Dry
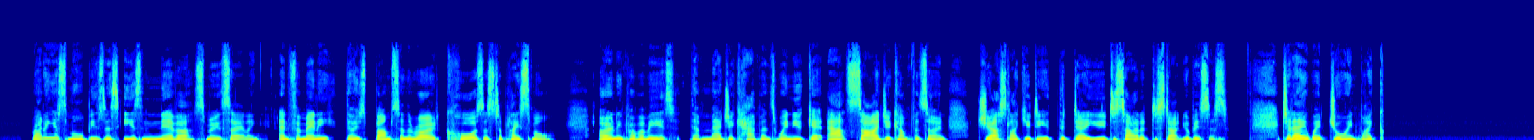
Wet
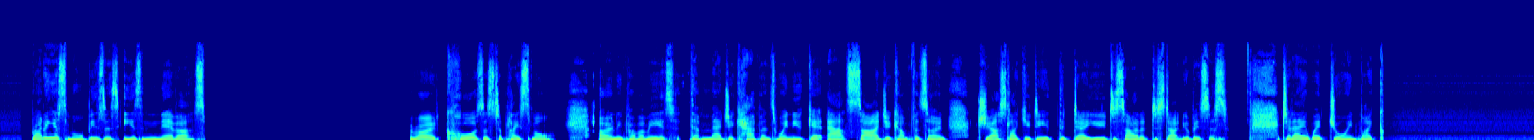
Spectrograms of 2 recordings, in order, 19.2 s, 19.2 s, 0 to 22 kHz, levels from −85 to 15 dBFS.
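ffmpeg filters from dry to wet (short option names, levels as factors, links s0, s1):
-filter_complex "[0:a]asplit=3[s0][s1][s2];[s0]atrim=end=2.56,asetpts=PTS-STARTPTS,afade=t=out:st=2.556:d=0.004:c=hsin[s3];[s1]atrim=start=2.56:end=5.13,asetpts=PTS-STARTPTS,volume=0[s4];[s2]atrim=start=5.13,asetpts=PTS-STARTPTS,afade=t=in:d=0.004:c=hsin[s5];[s3][s4][s5]concat=n=3:v=0:a=1,alimiter=limit=0.0631:level=0:latency=1:release=150,acompressor=threshold=0.00316:ratio=3,volume=2.66"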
